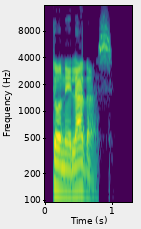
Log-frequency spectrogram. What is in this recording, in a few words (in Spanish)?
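"toneladas", Spanish; mekanta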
